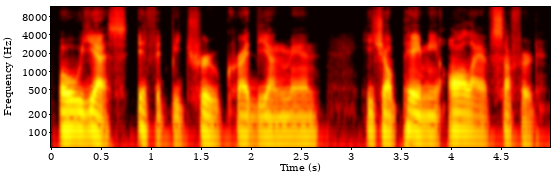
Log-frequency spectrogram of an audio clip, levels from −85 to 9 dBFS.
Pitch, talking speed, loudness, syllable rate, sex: 90 Hz, 215 wpm, -21 LUFS, 4.4 syllables/s, male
